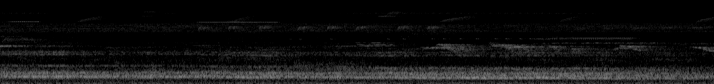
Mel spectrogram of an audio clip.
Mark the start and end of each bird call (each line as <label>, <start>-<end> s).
Hauxwell's Thrush (Turdus hauxwelli), 0.0-7.1 s
unidentified bird, 5.1-7.0 s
